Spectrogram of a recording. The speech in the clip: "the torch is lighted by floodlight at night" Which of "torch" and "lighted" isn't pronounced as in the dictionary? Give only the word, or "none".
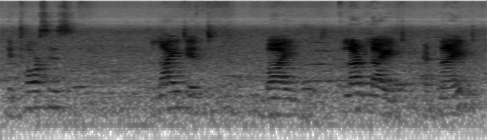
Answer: torch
